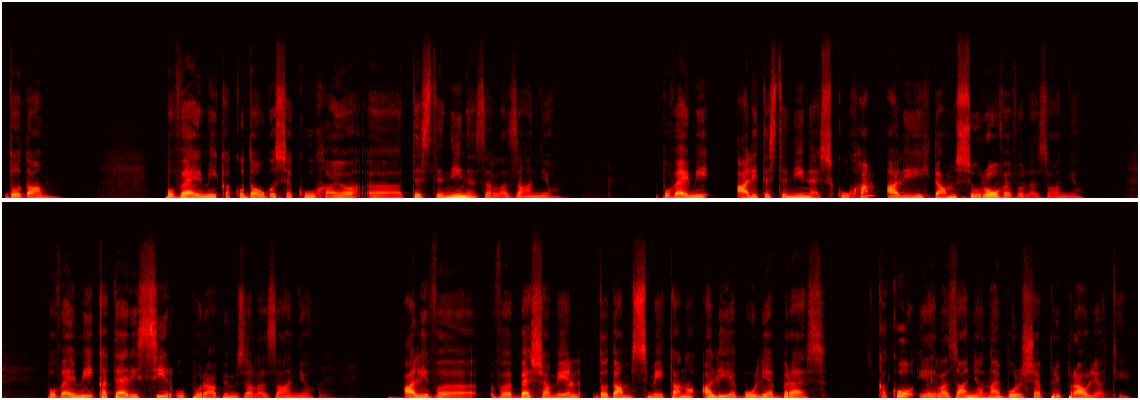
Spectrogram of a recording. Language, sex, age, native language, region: Slovenian, female, 30-49, Slovenian, Drava region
